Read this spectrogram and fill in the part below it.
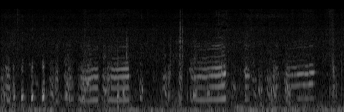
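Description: Chickens at a backyard poultry pen, including a large rooster, cluck and call in repeated short bursts, close and clear over faint background noise.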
